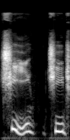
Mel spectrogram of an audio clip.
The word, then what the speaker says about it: Qi: Yeah, I mean, it's pronounced Qi charging, and this is something that's actually been an industry standard.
